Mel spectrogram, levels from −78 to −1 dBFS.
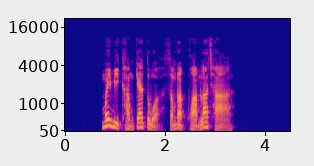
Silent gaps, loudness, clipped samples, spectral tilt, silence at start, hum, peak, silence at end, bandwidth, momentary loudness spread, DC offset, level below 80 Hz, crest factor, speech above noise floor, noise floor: none; -20 LUFS; under 0.1%; -5.5 dB/octave; 0.75 s; none; -2 dBFS; 1.2 s; 11.5 kHz; 9 LU; under 0.1%; -58 dBFS; 20 dB; 58 dB; -78 dBFS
